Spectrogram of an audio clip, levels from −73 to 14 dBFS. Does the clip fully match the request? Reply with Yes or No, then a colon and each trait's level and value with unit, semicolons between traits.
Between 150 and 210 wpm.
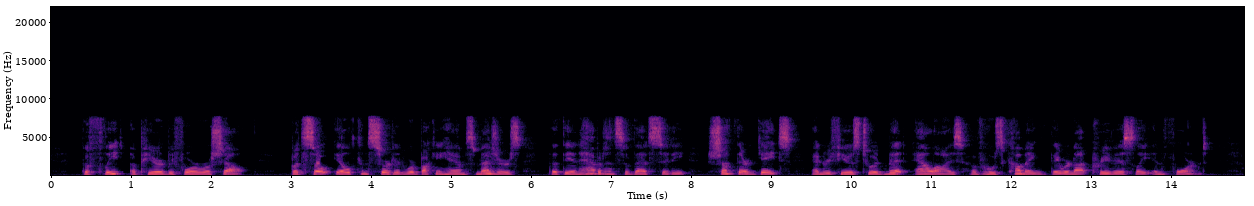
No: slow, 135 wpm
